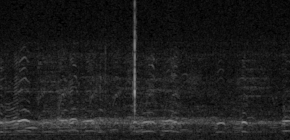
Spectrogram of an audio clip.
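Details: Canada geese from a resident local flock honking steadily, many birds calling over one another in a dense chorus of short nasal notes with no pauses, and a brief sharp click near the middle.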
